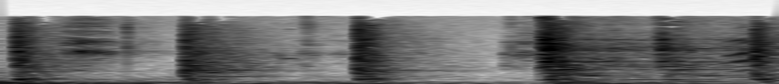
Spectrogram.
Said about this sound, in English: Laura starts using the meat cleaver on the door. Adrian watches in horror as Laura continues chopping.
